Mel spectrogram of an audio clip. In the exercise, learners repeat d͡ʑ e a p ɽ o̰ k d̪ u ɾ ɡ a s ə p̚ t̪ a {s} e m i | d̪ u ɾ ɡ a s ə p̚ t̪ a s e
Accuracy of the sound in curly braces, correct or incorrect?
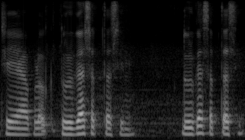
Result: correct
